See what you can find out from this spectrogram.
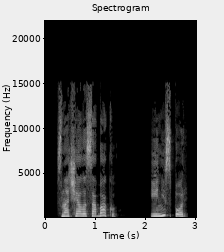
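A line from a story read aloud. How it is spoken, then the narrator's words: Loud firm voice, mother. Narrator (Russian): громко и твердо сказала мать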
